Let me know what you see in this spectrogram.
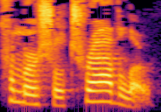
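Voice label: "commercial traveler", English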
